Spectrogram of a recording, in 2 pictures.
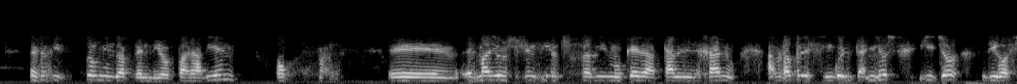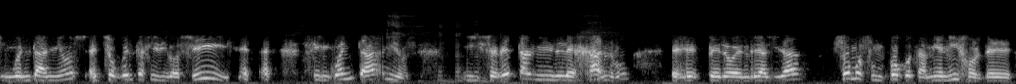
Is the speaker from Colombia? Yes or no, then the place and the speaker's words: no; Madrid, Community of Madrid, Spain; yo que soy de Vallecas, estaba con comunistas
